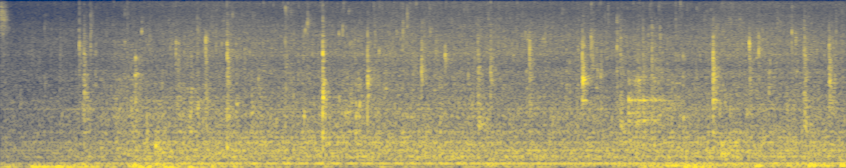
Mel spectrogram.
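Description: Jalapeno poppers deep frying in hot oil, a steady dense sizzle and crackle with scattered pops running evenly throughout, close and fairly loud with no voices.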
